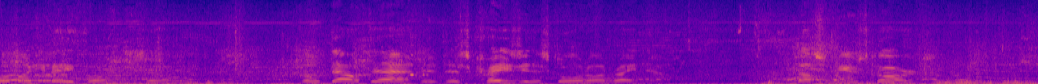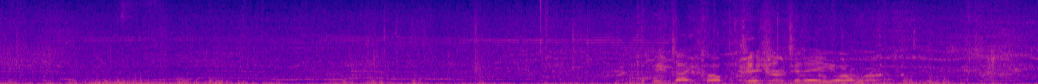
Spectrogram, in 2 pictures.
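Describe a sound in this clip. Several adults talk casually nearby.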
